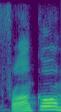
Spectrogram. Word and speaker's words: Frankl: And you're the grandson of the great Viktor Frankl. Is it Frankl? Am I saying it right? – Frankl, yes, Frankl.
